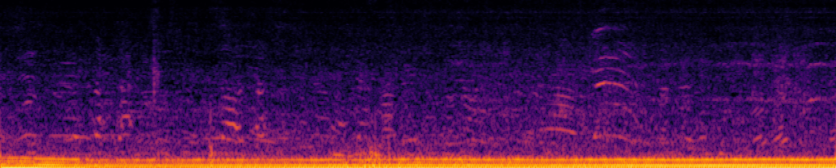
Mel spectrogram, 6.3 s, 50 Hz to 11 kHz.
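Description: Ferrari 296's twin-turbo V6 running at a low, steady idle as the car creeps by at walking pace, its pitch dipping slightly just after the start. Chatter from people nearby over it.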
